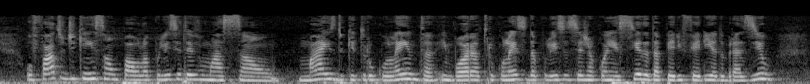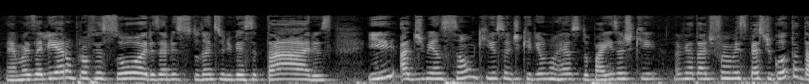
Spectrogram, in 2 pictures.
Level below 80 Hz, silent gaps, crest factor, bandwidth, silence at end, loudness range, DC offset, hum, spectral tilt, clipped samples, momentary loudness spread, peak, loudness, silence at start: -30 dBFS; none; 14 dB; 11 kHz; 0 s; 2 LU; under 0.1%; none; -4.5 dB/octave; under 0.1%; 5 LU; -4 dBFS; -18 LUFS; 0 s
